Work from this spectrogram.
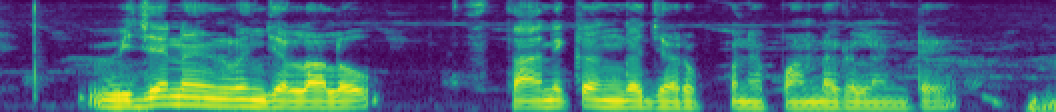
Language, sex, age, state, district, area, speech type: Telugu, male, 60+, Andhra Pradesh, Vizianagaram, rural, spontaneous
